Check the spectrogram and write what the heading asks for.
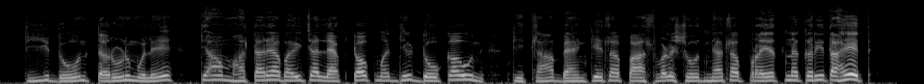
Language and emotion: Marathi, disgusted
